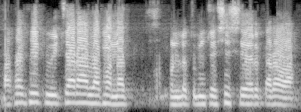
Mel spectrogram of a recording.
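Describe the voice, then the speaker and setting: Man, solo rider vlog, fairly high voice, muffled audio over faint road noise. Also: level tone, brisk. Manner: reflective, gives life advice between road updates. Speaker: solo motorbike travel vlogger. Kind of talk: casual travel vlog talk. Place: outdoors on a road trip.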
